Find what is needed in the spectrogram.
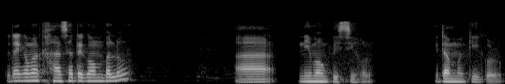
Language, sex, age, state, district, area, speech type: Assamese, male, 18-30, Assam, Tinsukia, urban, spontaneous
